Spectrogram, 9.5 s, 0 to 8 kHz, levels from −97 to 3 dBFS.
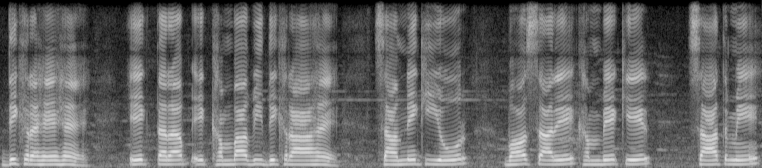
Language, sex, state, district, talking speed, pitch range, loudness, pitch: Hindi, female, Haryana, Jhajjar, 125 wpm, 195-210 Hz, -13 LUFS, 200 Hz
